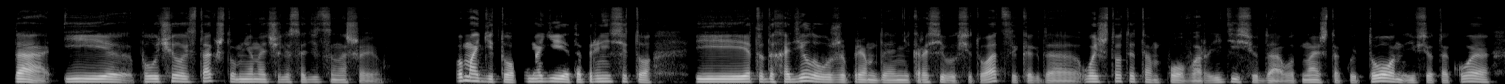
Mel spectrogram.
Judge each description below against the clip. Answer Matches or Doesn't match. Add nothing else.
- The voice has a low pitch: Matches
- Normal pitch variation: Matches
